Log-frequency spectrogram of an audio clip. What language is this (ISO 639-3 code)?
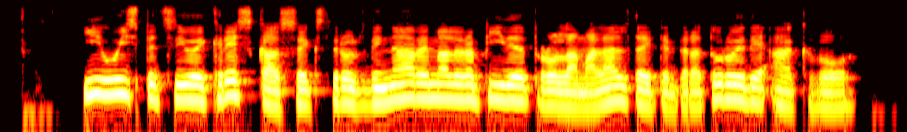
epo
